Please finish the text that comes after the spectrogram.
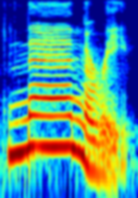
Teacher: if we take the word memory the primary stress is on the first syllable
